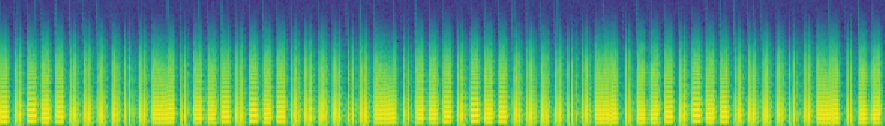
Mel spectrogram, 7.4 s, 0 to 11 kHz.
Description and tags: TB303 Made with Acid machine 130BPM
303, acid, bassline, electronic, loop, tb303, tb303squarewave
